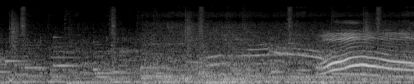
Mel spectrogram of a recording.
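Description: Background music with steady held notes. About three seconds in, a pitched voice-like call rises and then falls over about a second.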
